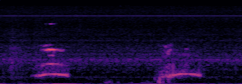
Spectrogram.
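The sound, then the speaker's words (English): A cat meows twice, two drawn-out, wavering calls about a second and a half apart, moderately quiet against a soft background hum with no talking. “Hello, kitty.”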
